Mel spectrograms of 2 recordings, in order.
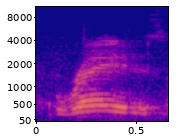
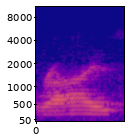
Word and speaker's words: Reye: It's pronounced Rye syndrome. The one I found is just REYE''S, Ray's syndrome. According to first YouTube video that says the pronunciation, they pronounce it Rye syndrome.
